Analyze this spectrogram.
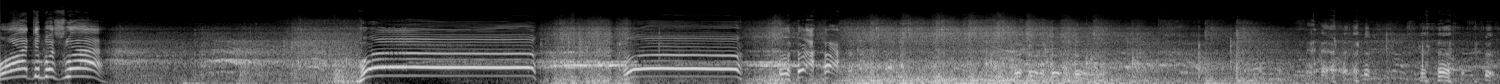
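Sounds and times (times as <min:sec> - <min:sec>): crowd shouting and cheering: 0:02.0 - 0:13.0.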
